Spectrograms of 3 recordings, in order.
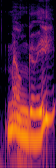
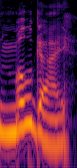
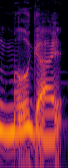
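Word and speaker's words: Milngavie: Okay, it's not Milngavy. It's pronounced Mulgai. No. Mulgai. That's ridiculous. Mulgai. Milngavy is pronounced Mulgai.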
